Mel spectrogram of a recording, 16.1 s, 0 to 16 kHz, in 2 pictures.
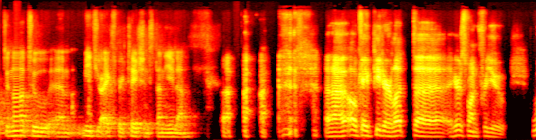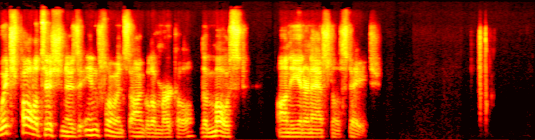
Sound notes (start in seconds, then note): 3.2 laughing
